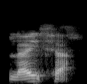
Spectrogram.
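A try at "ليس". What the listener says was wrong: মাশাল্লাহ, খুব সুন্দর।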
